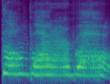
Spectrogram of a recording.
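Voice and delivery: put-on shrill, high-pitched, loud kid's scream. Retelling how the kid in the video reacted: imitating a kid screaming. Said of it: "he just starts screaming".

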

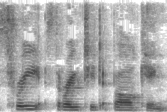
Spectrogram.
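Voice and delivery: ordinary delivery, nothing marked

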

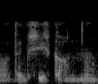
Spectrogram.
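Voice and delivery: very quiet whisper. Speaker on a call with another person, in a very quiet whisper. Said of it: "You said that in a very quiet whisper".

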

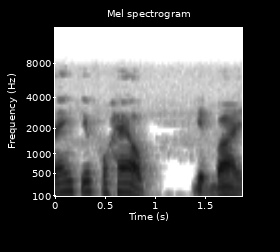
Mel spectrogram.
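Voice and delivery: ordinary delivery

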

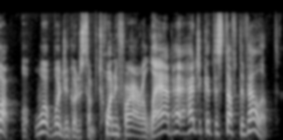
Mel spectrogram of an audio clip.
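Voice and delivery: very gruff impression. Retelling a photo editor's questions about the photos, imitating a very gruff editor. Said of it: "very gruff".

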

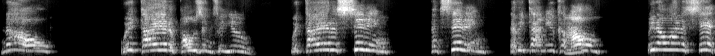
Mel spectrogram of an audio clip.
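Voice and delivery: tiny squeak, very high, stretched "no". Retelling the little voice that answered from the house, little squeaky voice. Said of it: "I heard this little squeaky voice".

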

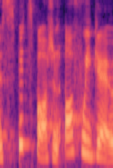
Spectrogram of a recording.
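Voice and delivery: prim, proper, put-on English nanny voice. Retelling being asked to do the Mary Poppins voice, Mary Poppins voice. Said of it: "do your Mary Poppins voice".

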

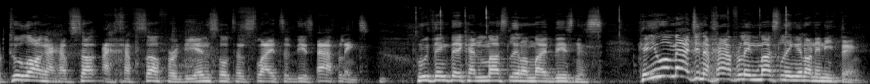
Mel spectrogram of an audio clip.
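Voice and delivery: angry, pissed-off put-on voice, rising. Voicing Pablo as he declares all-out war on the halfling cartel; angry Pablo voice. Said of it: "You sound different".

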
